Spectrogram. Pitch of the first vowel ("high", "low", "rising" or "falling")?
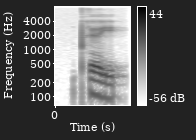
low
